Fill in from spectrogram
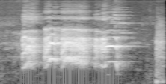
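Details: A young decoy rooster gives one hoarse, drawn-out crow of about a second and a half, rising and then trailing off. A second crow begins just as it ends.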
